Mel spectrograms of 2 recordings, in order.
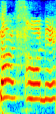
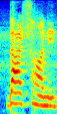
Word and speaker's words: dershane: yazımı ayrı olacak evet Dersane hep yine ağız alışkanlığı Evet belki söylerken Hani Dershane demiyoruz ama doğrusu sevgili çocuklar Dershane değil Dershane Tamam doğrusu bu şekilde olacak Dershane değil Dershane Evet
